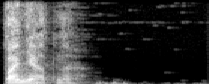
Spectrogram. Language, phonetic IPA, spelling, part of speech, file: Russian, [pɐˈnʲatnə], понятно, adverb / adjective, Ru-понятно.ogg
- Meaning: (adverb) 1. understandably, comprehensibly 2. clearly, plainly; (adjective) 1. okay, I see, right, I understand 2. short neuter singular of поня́тный (ponjátnyj, “understandable, intelligible, clear”)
